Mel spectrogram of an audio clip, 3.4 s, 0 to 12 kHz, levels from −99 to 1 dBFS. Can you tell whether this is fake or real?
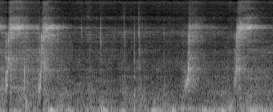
fake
